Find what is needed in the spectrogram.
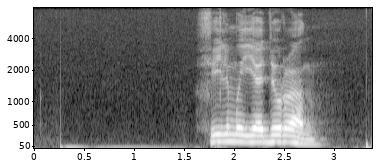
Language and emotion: Russian, neutral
